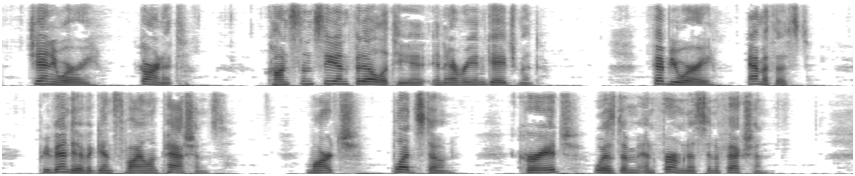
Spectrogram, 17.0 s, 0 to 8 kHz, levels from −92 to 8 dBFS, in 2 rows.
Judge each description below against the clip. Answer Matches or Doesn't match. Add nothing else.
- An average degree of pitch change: Matches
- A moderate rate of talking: Doesn't match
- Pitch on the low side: Doesn't match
